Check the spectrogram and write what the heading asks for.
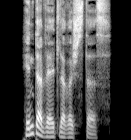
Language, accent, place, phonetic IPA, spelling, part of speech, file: German, Germany, Berlin, [ˈhɪntɐˌvɛltləʁɪʃstəs], hinterwäldlerischstes, adjective, De-hinterwäldlerischstes.ogg
- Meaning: strong/mixed nominative/accusative neuter singular superlative degree of hinterwäldlerisch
